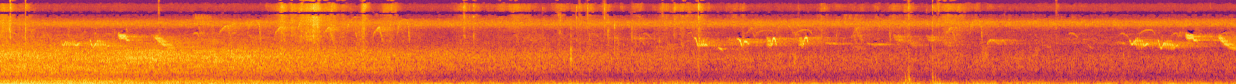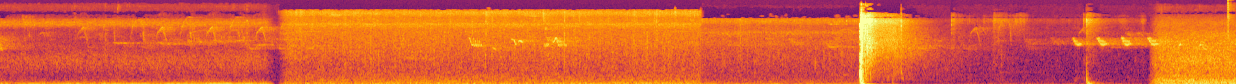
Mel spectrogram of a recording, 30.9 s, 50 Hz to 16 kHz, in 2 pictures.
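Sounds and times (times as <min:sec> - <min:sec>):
low wind rumble: 0:00.0 - 0:14.3, 0:29.9 - 0:30.9.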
